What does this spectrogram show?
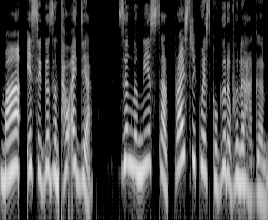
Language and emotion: Bodo, surprised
